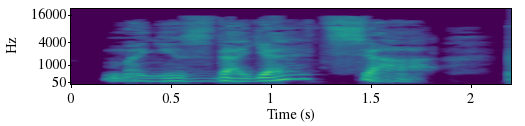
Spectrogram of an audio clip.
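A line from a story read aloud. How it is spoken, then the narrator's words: Mystical whisper, barely hidden irritation. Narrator (Ukrainian): прошепотіла вона містично, однак свого очевидного роздратування приховати все-таки не зуміла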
